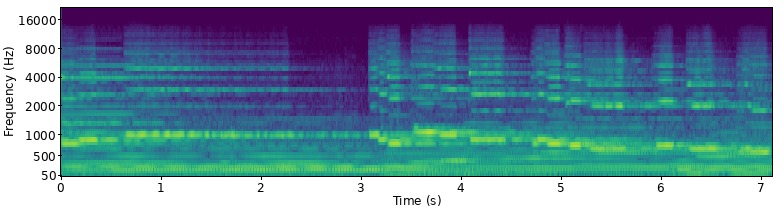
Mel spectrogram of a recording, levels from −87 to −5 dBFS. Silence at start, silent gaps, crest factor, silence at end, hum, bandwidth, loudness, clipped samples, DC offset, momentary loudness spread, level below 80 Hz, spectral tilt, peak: 0 s; none; 14 dB; 0 s; none; 14.5 kHz; -23 LUFS; under 0.1%; under 0.1%; 6 LU; -46 dBFS; -5 dB/octave; -8 dBFS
